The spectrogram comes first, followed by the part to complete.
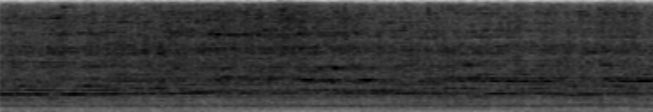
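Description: Vincent screw press running steadily under load: a constant mechanical drone from its electric drive on a variable-frequency drive, with a low hum and a few steady high tones.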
